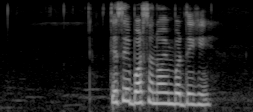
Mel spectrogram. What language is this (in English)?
Nepali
